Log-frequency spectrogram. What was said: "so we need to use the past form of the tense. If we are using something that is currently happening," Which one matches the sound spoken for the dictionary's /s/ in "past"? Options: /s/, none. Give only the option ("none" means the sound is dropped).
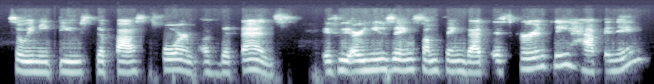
/s/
